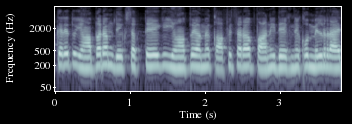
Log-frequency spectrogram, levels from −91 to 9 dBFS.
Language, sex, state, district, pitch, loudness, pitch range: Hindi, male, Uttar Pradesh, Etah, 180 Hz, -17 LUFS, 170-190 Hz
